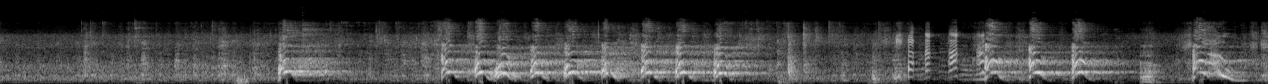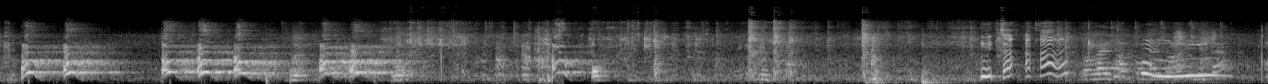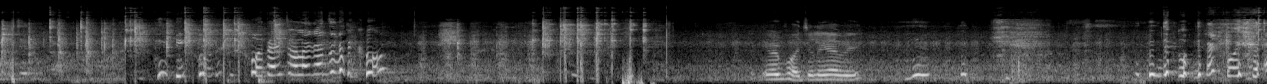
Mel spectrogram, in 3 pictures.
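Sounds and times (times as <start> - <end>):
dog barking: 2.8 - 3.5, 4.4 - 7.6, 9.8 - 16.8, 18.2 - 18.8
dog yelping: 4.4 - 7.6, 11.9 - 16.8, 18.1 - 18.8.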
